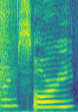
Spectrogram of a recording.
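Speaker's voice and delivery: tiny, very high, pitiful little voice. Describing a pet bird after being scolded, imitating its pathetic little voice. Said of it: "in this pathetic little voice".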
